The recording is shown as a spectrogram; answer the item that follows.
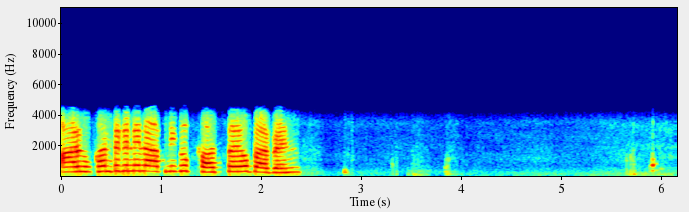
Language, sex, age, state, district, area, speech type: Bengali, female, 18-30, West Bengal, Dakshin Dinajpur, urban, conversation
